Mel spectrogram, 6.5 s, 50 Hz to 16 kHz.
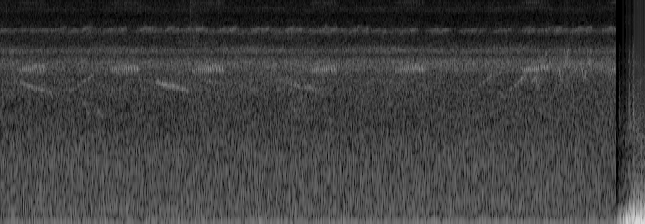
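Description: Outdoor ambience: an insect chirping in short, evenly spaced high pulses, about one every 0.7 s, over a low steady hiss. A few short falling notes are scattered through it. Near the end it cuts suddenly to loud vehicle and wind noise.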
